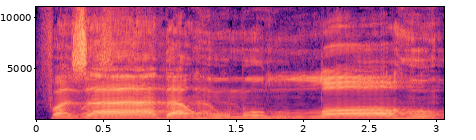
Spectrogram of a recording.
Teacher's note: تو کچھ لوگ جو ہے دال کو بھی لمبا کر دیتے ہیں، ساتھ دال کو لمبا نہیں کریں گے، دال کے اوپر زبر ہے تو اس کو بالکل بھی لمبا نہیں کرنا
